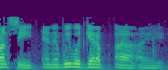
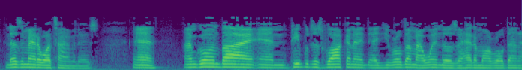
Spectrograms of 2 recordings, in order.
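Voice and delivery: normal talking voice

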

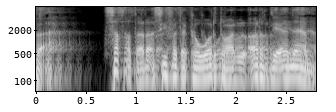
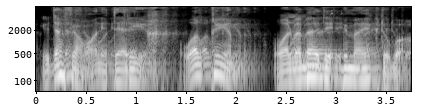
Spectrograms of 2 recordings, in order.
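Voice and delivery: low, measured voice of counsel; solemn mentor figure; 4 semitones lower than usual. Acted. Urging a writer to fight on with his pen, solemn and low. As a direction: lower the voice to exhort a writer.

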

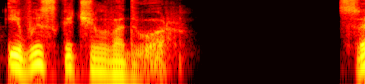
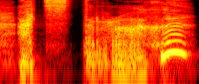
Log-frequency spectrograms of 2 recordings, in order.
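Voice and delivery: incredulous echo; 14 semitones higher, 3 dB quieter, much slower than usual. Acted. Echoes brother's words.

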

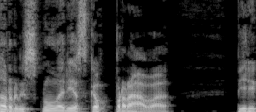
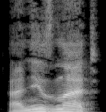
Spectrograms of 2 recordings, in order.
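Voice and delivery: higher, raised cry; short carrying shout; 5 semitones higher, 4 dB louder, slower than usual. A narrator's reading. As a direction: call it out urgently to shipmates. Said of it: "крикнул Треска".

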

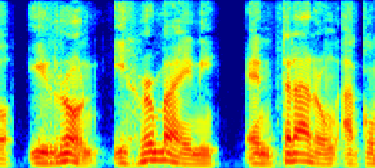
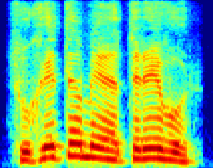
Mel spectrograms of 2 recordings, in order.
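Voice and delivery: higher, louder show-off tone; lightly voiced proud schoolboy; proud boy voice; 8 semitones higher, 6 dB louder than usual. A narrator's reading. Neville shows off plant.

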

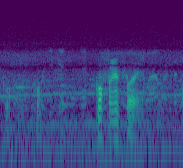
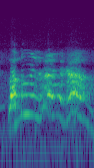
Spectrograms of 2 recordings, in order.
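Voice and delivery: much higher, loud and slow; gleeful boast; 13 semitones higher, 10 dB louder, slower than usual. Acted. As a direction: crow it triumphantly. (triomfantelijk opschepperig)

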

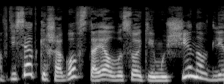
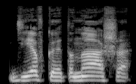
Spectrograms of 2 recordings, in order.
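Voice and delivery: hoarse bark. Acted. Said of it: "рявкнул хриплым голосом".

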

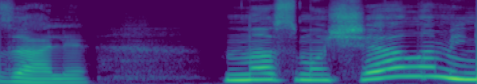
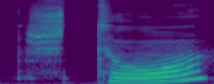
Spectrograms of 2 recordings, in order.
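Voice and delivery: a bit dazed; 5 semitones lower, 5 dB quieter than usual. A narrator's reading. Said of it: "немного ошалело отозвался Валька".

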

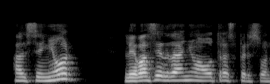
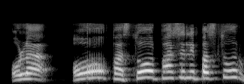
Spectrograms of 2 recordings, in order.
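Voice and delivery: higher, slow, eager host greeting the pastor; overly friendly welcome; 6 semitones higher, 4 dB louder than usual. Retold or imitated. Husband welcoming the surprise pastor, higher and overly friendly. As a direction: play the suddenly sweet husband. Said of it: "muy amable".

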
